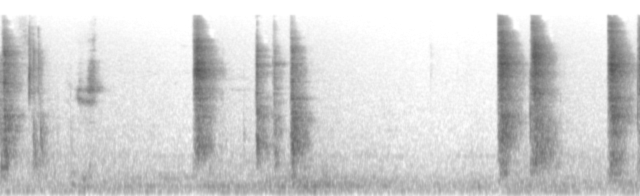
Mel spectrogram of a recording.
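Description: Ratchet of a torque wrench being swung back and forth to tighten a bolt: short bursts of sharp ratchet clicks, in groups a second or so apart, with a pause a little past the middle.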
